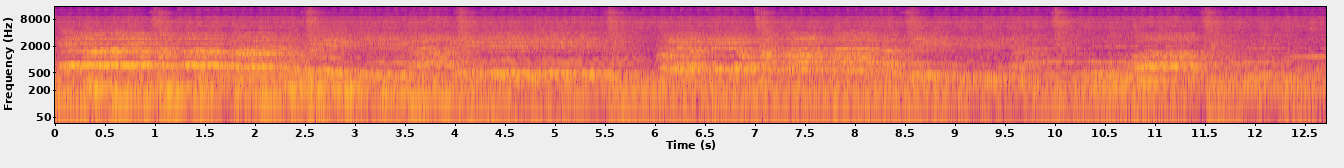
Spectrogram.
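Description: Church choir of women singing a hymn in long, sustained phrases over a steady low accompaniment, with a light percussion stroke roughly every two seconds.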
